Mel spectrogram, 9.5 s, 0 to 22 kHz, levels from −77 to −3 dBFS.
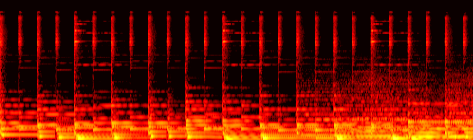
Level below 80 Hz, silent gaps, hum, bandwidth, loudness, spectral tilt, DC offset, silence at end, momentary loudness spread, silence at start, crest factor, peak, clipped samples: -32 dBFS; none; none; 16.5 kHz; -28 LUFS; -6 dB/octave; under 0.1%; 0 s; 7 LU; 0 s; 16 dB; -10 dBFS; under 0.1%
